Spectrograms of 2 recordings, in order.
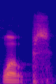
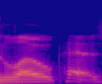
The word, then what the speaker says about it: Lopes: So I could be wrong here, man, but I think Lopez, and I think it's pronounced Lopes, but everybody says, yeah, this is literally Lopes, bro. No, Diego Lopes. I know everybody says Lopez, but whatever.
